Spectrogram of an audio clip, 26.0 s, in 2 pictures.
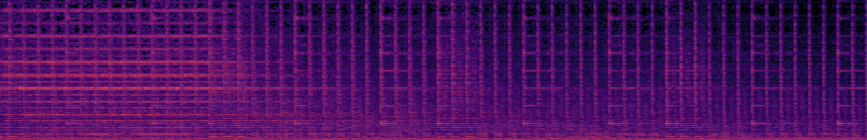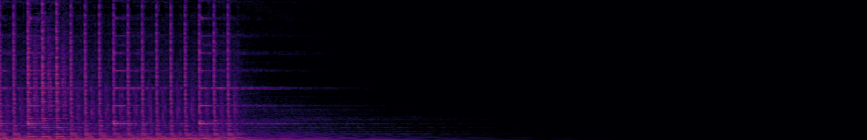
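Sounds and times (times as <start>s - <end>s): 
sci-fi music: 0.0s - 19.2s.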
